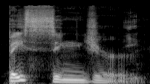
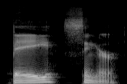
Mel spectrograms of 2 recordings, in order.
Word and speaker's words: Basinger: It's Basinger. – Basinger. – Oh, Basinger. – Like a singer that exclusively sings at the bay. A bay singer. Basinger.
